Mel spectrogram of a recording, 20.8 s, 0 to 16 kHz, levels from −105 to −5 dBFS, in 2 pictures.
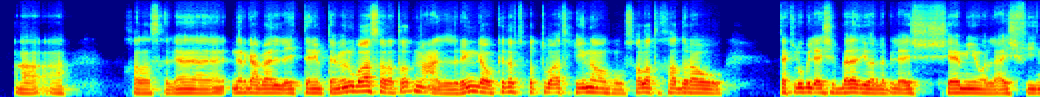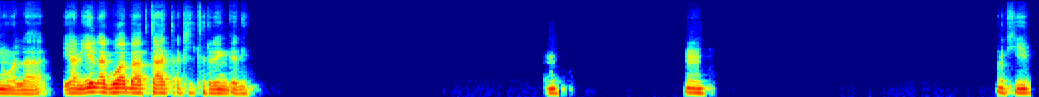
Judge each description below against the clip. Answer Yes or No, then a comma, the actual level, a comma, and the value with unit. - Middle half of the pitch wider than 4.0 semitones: No, narrow, 2.6 semitones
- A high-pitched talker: No, low, 115 Hz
